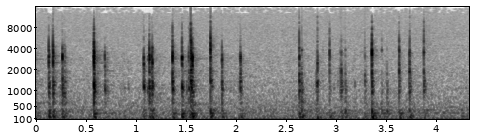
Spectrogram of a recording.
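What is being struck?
Mechanical keyboard with plastic keycaps.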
